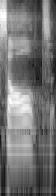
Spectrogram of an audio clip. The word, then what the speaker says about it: NaCl: It's pronounced "salt" which is like -- ugh, whatever.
